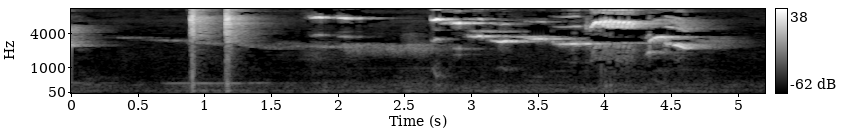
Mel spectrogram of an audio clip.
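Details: Sunda blue robin song starting with a faint whistle and two sharp clicks, then a long flowing phrase of high whistles gliding downward, rising into loud squeaky warbling.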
